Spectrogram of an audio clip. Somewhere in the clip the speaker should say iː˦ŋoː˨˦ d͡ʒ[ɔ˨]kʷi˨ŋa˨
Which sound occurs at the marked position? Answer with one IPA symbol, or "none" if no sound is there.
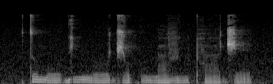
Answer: ɔ˨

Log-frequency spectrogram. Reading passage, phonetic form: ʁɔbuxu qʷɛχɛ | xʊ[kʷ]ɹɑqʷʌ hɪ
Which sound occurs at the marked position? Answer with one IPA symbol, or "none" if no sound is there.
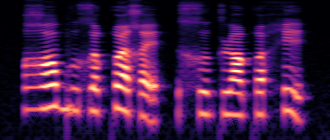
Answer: k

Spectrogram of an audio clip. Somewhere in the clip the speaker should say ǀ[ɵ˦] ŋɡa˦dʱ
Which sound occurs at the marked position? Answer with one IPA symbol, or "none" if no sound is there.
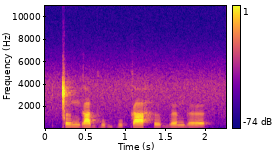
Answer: ɵ˦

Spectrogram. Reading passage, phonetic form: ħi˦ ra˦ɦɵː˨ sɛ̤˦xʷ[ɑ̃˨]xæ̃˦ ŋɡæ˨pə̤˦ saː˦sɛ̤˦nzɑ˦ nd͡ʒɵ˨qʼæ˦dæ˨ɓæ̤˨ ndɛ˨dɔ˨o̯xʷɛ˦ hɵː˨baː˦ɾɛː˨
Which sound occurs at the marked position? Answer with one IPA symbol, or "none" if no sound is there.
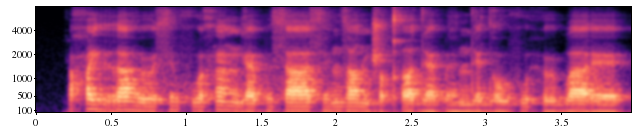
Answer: ɑ˨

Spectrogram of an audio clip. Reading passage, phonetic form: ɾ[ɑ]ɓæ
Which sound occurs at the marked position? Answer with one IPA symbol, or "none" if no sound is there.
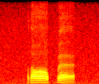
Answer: ɑ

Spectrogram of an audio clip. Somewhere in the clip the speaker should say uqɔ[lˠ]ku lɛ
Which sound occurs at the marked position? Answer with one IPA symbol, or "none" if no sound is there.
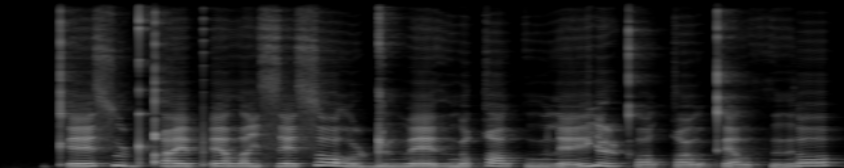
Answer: lˠ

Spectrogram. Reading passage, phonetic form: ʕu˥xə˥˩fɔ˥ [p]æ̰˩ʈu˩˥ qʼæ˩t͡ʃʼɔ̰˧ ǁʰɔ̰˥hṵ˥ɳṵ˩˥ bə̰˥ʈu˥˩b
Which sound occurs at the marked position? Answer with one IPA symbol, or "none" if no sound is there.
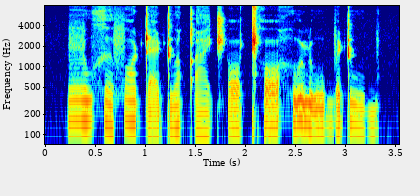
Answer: ʈ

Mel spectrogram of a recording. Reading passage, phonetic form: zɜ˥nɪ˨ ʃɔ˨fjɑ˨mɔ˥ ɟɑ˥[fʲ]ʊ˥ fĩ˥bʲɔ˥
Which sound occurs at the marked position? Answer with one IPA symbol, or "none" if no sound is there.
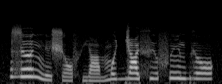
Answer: fʲ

